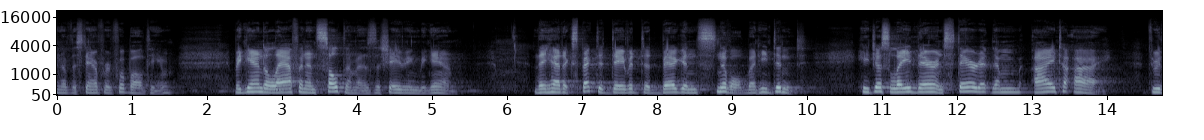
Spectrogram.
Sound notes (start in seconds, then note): none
